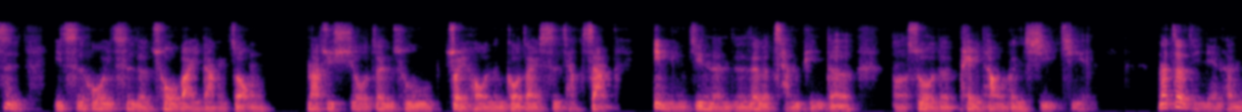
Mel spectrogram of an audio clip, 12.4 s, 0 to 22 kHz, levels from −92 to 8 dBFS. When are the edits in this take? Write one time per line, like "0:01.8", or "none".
none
